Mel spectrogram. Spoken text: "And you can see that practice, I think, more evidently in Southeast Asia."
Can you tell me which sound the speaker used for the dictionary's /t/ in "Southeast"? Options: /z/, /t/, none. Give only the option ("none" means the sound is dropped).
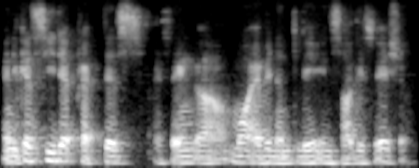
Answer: none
